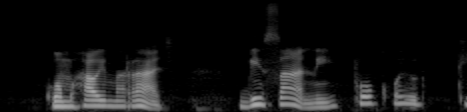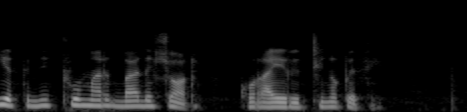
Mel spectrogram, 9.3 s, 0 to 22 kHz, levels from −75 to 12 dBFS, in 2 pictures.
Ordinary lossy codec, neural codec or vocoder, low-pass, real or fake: none; autoencoder, 48 kHz, 32 numbers a frame, DAC-VAE, trained on Japanese speech; 19.8 kHz; fake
